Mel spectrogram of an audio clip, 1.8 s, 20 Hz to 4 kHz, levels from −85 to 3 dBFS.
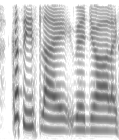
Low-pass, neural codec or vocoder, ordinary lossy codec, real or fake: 3.6 kHz; none; none; real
